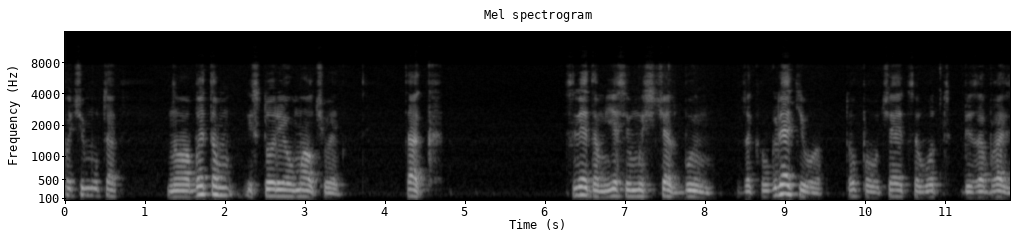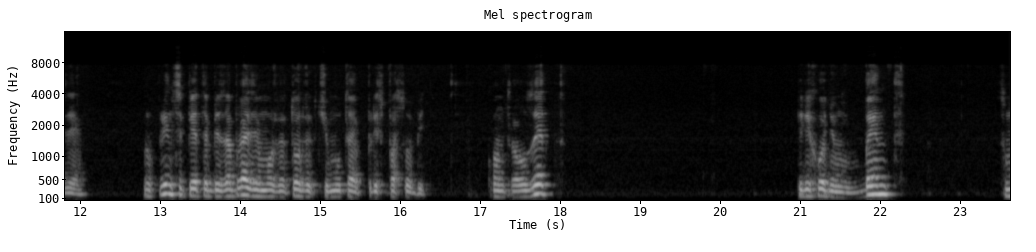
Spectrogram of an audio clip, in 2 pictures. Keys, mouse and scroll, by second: 7.5 click, 12.3 middle click, 12.3-12.7 scroll down 5, 18.8 ctrl+z, 19.9 click, 22.1 click, 23.3 middle click.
